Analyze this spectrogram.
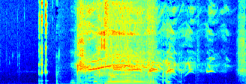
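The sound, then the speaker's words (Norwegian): A loud burp rumbles for about a second with a deep, voiced tone, preceded by a couple of short clicks and trailing off into faint mouth sounds. “Bra rap.”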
